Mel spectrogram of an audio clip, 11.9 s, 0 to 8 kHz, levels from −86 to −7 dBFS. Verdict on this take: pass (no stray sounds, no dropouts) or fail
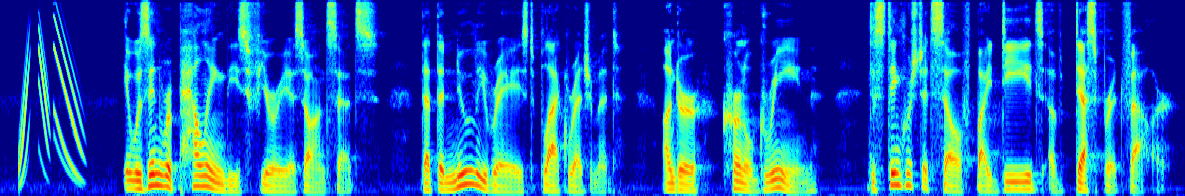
fail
